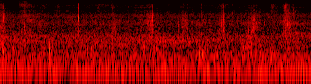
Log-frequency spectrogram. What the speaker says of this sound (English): Wind is still kicking over here.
